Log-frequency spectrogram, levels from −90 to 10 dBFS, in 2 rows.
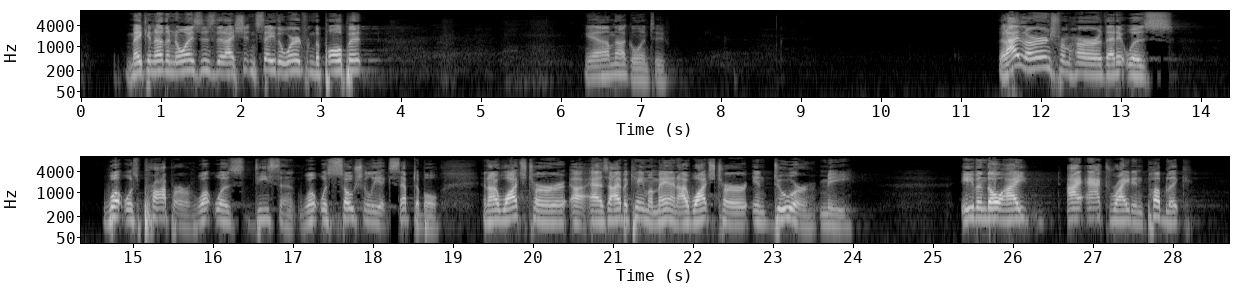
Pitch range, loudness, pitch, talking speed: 140-180 Hz, -18 LUFS, 160 Hz, 120 wpm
